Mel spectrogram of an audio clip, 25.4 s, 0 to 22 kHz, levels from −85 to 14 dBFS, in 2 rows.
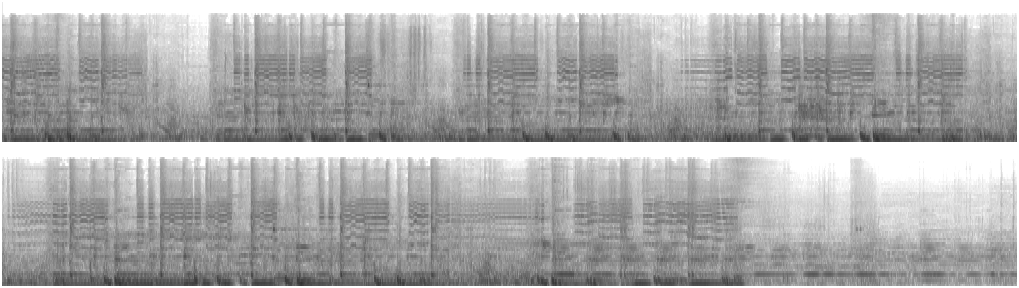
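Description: From 19.61 s to 25.05 s, one channel runs late by about 46 ms, which fits a 2048-sample buffer, and the two channels are then summed to mono. The late copy lands at equal level, so every onset is heard twice as a channel delay doubling, like a single slap echo.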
